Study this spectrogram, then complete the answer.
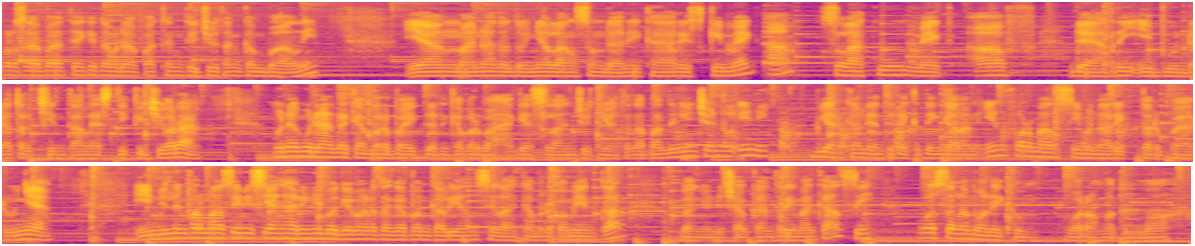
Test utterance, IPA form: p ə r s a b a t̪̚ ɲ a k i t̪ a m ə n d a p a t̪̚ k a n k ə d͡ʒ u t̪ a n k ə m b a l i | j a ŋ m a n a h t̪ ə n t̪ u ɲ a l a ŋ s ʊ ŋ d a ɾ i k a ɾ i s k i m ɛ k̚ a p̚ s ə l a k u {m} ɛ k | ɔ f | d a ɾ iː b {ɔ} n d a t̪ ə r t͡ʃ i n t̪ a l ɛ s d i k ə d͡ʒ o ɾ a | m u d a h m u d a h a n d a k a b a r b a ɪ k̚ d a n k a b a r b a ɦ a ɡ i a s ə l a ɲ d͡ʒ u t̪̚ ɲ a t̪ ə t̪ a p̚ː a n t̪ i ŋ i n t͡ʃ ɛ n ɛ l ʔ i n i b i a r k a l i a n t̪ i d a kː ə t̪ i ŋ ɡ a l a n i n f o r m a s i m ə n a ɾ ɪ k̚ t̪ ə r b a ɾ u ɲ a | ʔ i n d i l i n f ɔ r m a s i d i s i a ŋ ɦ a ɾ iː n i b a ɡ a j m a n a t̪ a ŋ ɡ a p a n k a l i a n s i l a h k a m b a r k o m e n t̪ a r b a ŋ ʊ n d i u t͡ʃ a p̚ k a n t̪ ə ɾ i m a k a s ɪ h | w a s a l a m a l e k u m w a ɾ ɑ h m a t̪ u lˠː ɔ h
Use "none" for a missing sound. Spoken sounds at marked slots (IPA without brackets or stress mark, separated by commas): m, u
